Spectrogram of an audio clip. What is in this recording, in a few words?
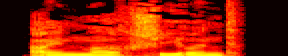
"einmarschierend", German; adjectives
